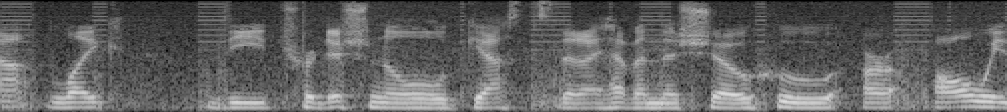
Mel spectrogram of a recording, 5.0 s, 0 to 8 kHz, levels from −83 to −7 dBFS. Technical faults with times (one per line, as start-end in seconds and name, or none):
0.00-5.04 computer activity noise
